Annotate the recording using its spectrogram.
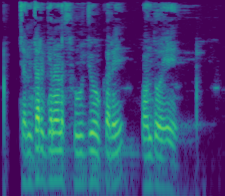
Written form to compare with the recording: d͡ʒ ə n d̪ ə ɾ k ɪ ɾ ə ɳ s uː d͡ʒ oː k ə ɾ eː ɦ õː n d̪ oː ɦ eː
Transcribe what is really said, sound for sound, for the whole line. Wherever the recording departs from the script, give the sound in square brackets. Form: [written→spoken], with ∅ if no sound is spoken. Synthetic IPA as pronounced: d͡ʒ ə n d̪ ə ɾ [k→ɡ] ɪ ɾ ə ɳ s uː d͡ʒ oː k ə ɾ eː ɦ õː n d̪ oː ɦ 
